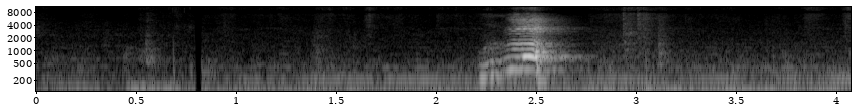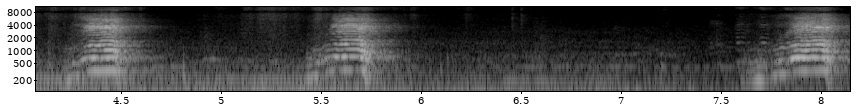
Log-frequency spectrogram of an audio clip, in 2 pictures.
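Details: A goat named Okayu at Yoshigake farm during birth on 3 May 2023, volunteers watching; four loud, wavering harmonic bleats spaced about one to two seconds apart over a low steady hum.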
